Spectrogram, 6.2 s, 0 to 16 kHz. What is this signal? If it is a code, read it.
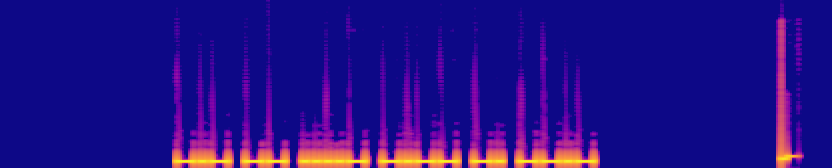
Morse code, heard as a keyed tone, about 28 wpm, 700 Hz. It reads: KM4YNQ
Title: USA Call Signs Repeated 2x 28wpm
